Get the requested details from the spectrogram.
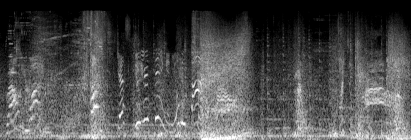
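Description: Fighting game attacks whoosh and crash with bursts of energy.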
